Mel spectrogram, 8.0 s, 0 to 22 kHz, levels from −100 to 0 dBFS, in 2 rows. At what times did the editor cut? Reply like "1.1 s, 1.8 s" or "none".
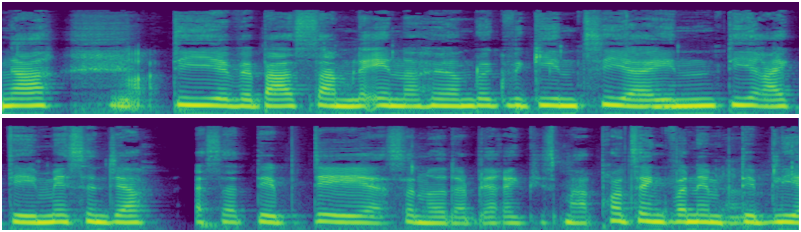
none

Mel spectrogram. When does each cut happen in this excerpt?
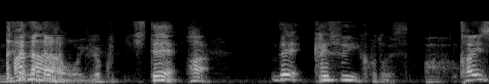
1.2 s, 2.2 s

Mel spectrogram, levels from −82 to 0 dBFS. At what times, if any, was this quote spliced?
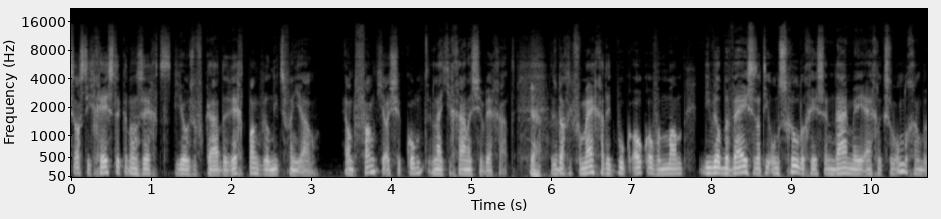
1.3 s, 7.8 s

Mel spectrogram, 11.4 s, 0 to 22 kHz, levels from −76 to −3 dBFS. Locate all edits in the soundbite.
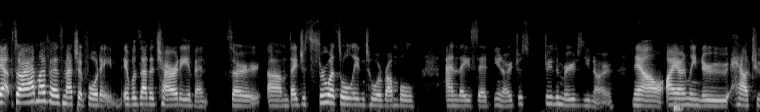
none

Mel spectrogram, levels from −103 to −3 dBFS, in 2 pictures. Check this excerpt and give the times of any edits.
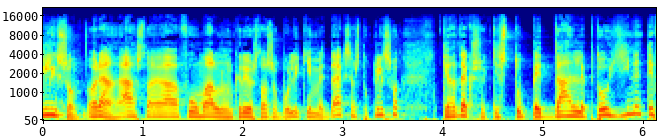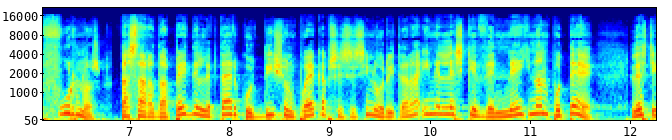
6.8 s

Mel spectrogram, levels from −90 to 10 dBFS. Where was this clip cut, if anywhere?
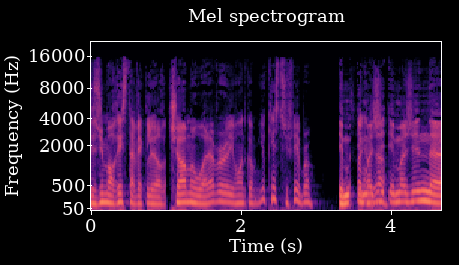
1.0 s

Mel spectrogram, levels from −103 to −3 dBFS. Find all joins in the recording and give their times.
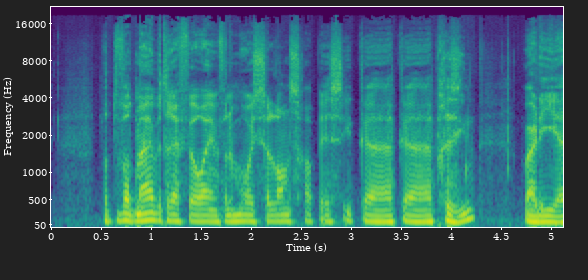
3.4 s

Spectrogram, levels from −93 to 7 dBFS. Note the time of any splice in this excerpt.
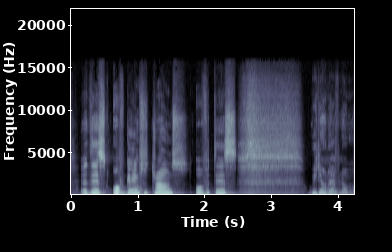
1.8 s

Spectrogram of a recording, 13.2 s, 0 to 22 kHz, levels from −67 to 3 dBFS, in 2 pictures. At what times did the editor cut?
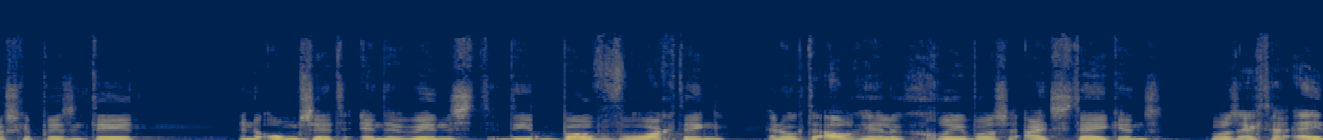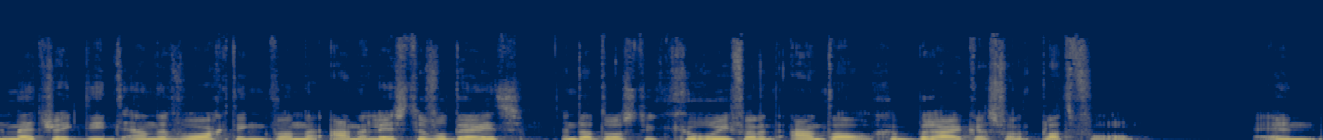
2.7 s, 3.7 s, 6.0 s, 7.2 s

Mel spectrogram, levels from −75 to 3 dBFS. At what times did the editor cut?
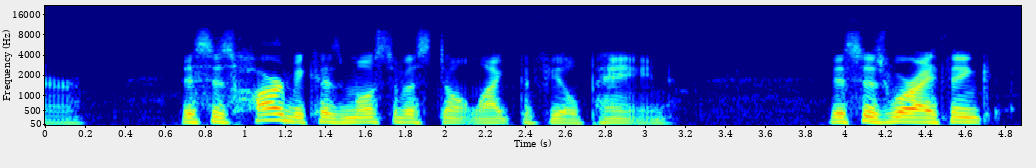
none

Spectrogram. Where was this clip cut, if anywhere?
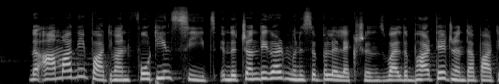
1.1 s

